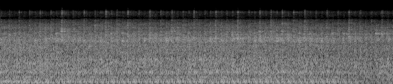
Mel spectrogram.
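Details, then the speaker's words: 1959 Allis-Chalmers D-17 tractor after restoration, tune-up and new exhaust: even, steady idle chug with no misses or knocks and a smooth, regular exhaust beat; runs healthy. "course. It sounds good. Nice and smooth."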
